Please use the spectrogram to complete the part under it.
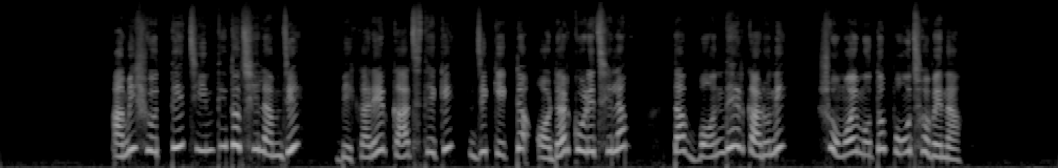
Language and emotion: Bengali, fearful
